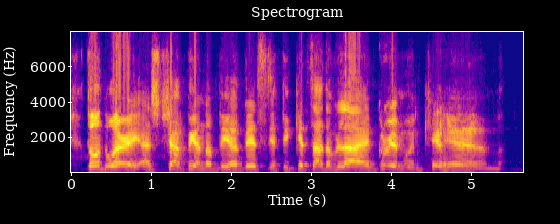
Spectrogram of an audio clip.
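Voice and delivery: loud, booming delivery.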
